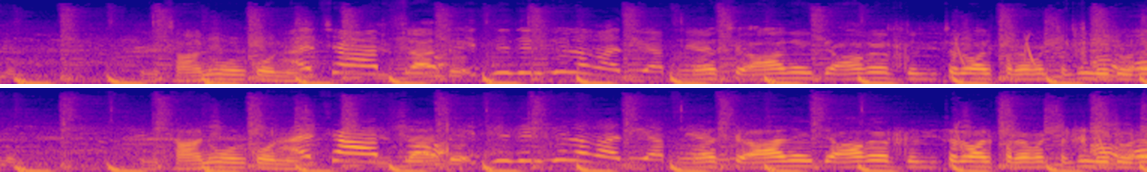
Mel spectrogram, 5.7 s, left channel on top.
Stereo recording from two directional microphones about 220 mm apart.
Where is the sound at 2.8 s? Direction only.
45° left (ahead or behind).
